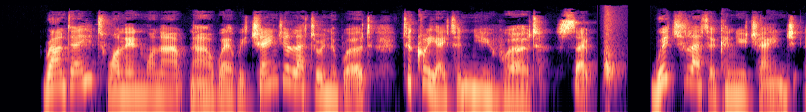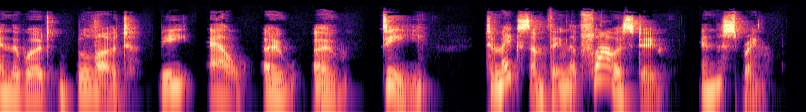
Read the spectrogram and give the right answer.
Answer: if you change the letter D for a letter M, you get the word bloom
